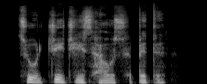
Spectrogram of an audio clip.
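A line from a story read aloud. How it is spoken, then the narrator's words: Plain. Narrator (German): antwortete Momo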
